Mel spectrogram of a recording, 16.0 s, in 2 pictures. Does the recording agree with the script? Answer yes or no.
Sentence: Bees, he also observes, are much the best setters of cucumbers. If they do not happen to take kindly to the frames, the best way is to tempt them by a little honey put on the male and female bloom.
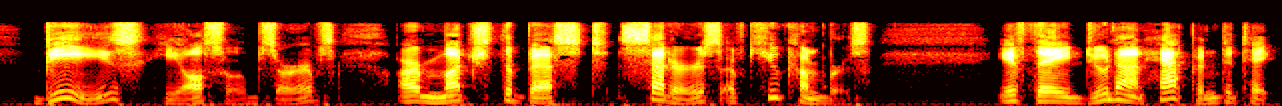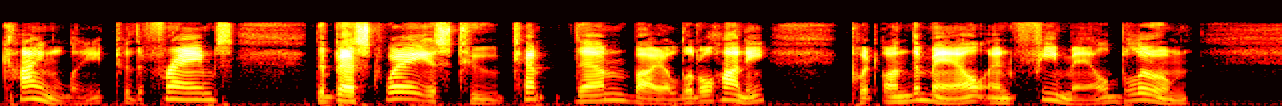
yes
